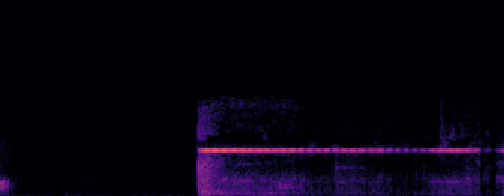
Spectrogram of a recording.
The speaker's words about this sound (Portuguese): Então, eu vou pedir novamente desculpas para você e eu vou tocar o sino para que isso fique ainda mais especial, tá bom?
